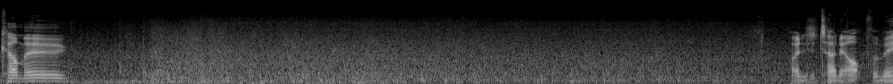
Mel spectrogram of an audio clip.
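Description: Waves wash and splash against a sailing ship's hull.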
